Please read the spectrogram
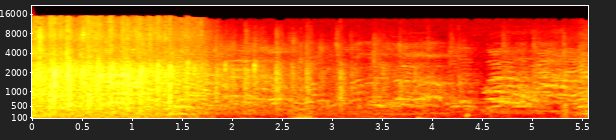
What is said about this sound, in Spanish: De España. De España, un aplauso para los hermanos que vienen de España.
